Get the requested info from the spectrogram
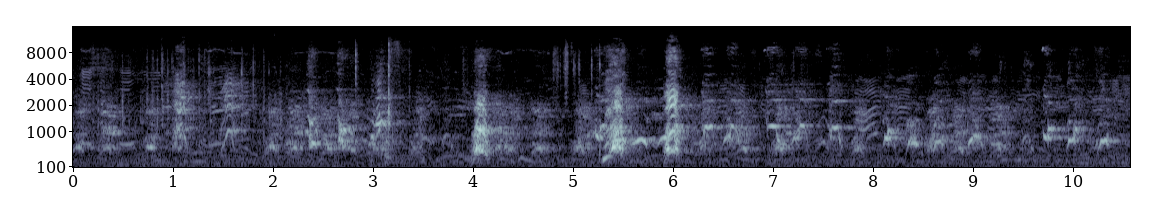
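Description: A dog barking and yipping over and over in short calls, the loudest about four and six seconds in, with voices in the background.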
